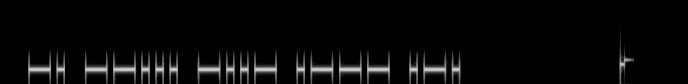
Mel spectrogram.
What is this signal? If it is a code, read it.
Morse code, heard as a keyed tone, about 17 wpm, 700 Hz. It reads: N7XJR
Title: USA Call Signs Repeated 3x 17wpm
